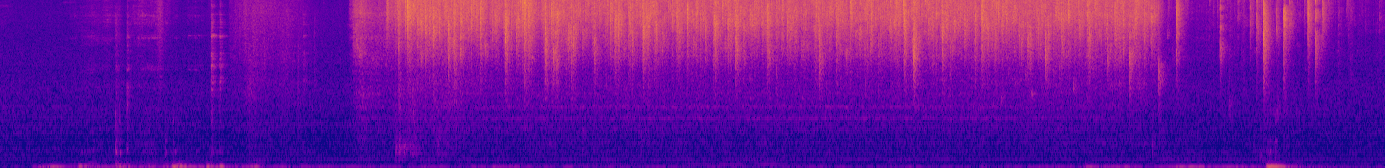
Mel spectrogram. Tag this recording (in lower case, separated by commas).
drip, pour, water tap, home sounds, dribble, bathtub (filling or washing), liquid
